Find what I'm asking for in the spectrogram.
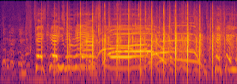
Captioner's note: applause and cheers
